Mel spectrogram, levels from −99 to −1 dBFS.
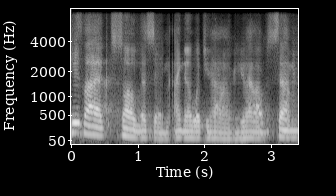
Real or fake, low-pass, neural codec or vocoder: fake; 7.2 kHz; codec, 16 kHz, 1 kbps, FreqCodec, smaller model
